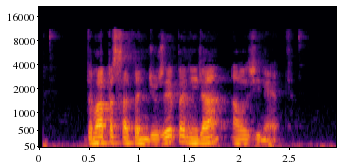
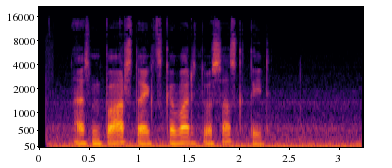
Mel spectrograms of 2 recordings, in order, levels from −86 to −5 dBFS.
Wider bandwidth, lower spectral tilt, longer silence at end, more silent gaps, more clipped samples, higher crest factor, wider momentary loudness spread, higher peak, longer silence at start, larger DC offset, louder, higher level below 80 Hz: second, 11.5 kHz vs 16 kHz; about the same, -6 dB/octave vs -5.5 dB/octave; about the same, 0.1 s vs 0 s; neither; neither; about the same, 20 dB vs 18 dB; second, 9 LU vs 17 LU; first, -4 dBFS vs -10 dBFS; about the same, 0.05 s vs 0.05 s; neither; first, -24 LUFS vs -28 LUFS; second, -50 dBFS vs -38 dBFS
